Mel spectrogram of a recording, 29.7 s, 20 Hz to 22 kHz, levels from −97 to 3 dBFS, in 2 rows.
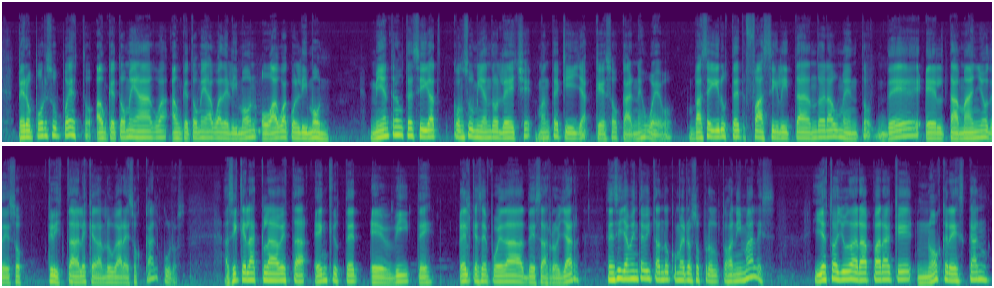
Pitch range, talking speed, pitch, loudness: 115-150 Hz, 140 wpm, 130 Hz, -20 LUFS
